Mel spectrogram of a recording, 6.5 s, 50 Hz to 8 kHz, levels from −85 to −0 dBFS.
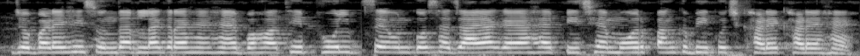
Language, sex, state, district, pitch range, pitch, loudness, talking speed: Hindi, female, Bihar, Kishanganj, 255-265 Hz, 260 Hz, -14 LUFS, 205 wpm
